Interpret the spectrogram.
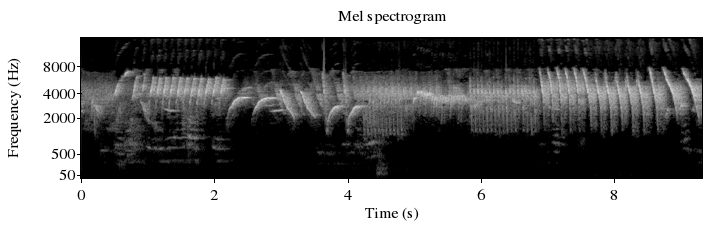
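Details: Canary singing a speed roll meant for tutoring other canaries toward long song: rapid trilled rolls, sweeping downslurred whistles in the middle, then rapid high rolls continuing without pause.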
